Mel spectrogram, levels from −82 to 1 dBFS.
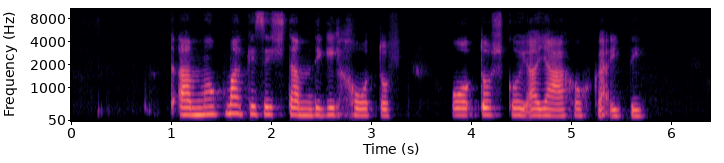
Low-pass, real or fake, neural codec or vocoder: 9.9 kHz; fake; codec, 16 kHz in and 24 kHz out, 0.9 kbps, LongCat-Audio-Codec, fine tuned four codebook decoder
